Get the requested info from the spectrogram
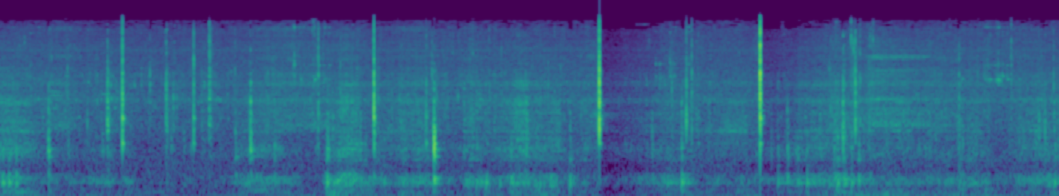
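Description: Raindrops tapping irregularly on a plastic sit-on-top kayak and the camera, as sharp scattered ticks over a low sloshing of water against the hull.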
